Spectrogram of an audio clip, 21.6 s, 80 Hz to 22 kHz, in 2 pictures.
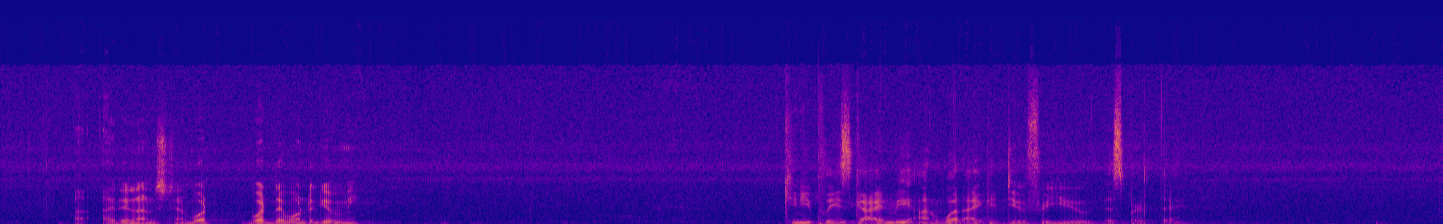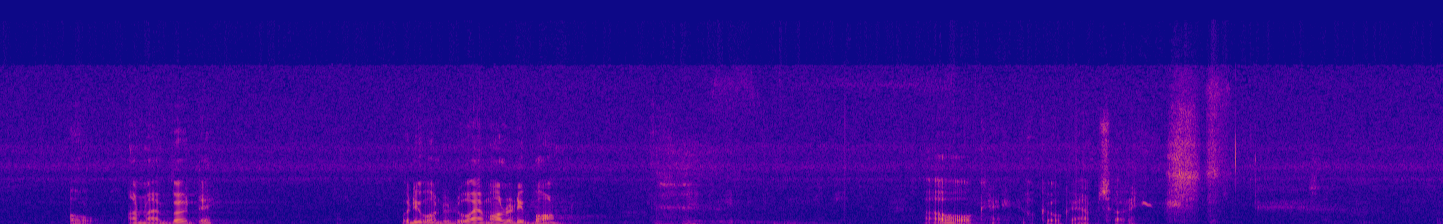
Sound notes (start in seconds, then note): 15.7 laughter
